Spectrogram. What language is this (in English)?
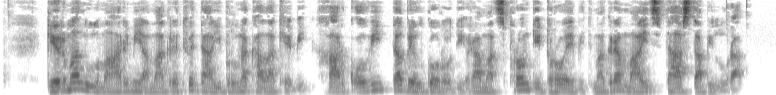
Georgian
